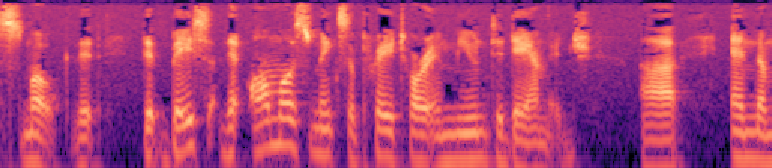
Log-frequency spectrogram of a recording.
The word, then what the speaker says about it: praetor: For the listeners, you use manuscripts to train your praetors in new skills.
